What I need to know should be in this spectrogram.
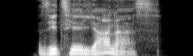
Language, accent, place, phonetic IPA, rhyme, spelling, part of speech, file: German, Germany, Berlin, [zit͡siˈli̯aːnɐs], -aːnɐs, Sizilianers, noun, De-Sizilianers.ogg
- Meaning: genitive singular of Sizilianer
